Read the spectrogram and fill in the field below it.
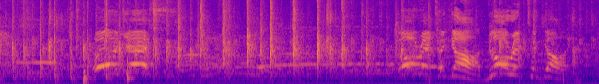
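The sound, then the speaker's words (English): An audience claps their hands in loose, uneven bursts of sharp slaps, while voices call out and hold raised, wavering tones over the clapping. “Clap your hands.”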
